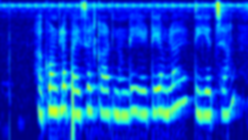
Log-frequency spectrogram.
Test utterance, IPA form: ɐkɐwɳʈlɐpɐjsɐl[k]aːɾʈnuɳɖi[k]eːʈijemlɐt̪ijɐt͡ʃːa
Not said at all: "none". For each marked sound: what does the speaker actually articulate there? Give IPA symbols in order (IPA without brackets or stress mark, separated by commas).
k, none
